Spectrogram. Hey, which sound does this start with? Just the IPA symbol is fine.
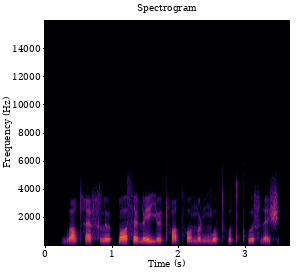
ɡʷ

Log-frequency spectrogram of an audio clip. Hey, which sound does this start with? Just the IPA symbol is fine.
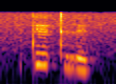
t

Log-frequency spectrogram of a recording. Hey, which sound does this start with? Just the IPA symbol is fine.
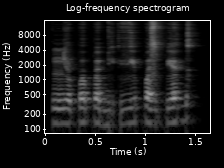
ɲ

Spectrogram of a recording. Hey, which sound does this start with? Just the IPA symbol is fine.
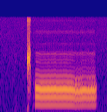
ǁ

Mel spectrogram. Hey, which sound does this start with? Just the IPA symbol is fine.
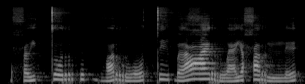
ħ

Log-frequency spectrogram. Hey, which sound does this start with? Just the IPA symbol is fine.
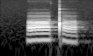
aː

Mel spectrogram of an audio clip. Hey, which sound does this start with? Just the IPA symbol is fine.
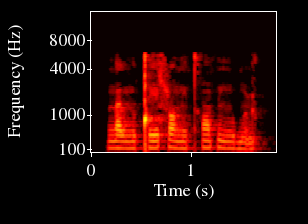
n̪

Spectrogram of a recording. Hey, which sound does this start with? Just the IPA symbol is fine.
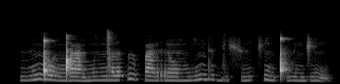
ʉ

